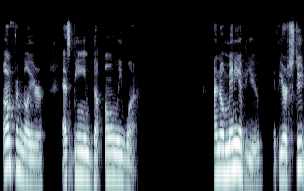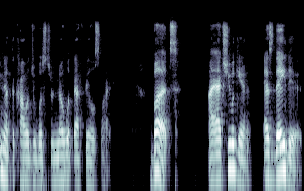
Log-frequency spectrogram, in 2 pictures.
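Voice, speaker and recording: A woman in her forties, from Ohio, giving a keynote speech at a ceremony in a measured, rhetorical way, building toward challenge questions to the audience. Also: low-pitched. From Ohio, USA. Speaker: keynote speaker.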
